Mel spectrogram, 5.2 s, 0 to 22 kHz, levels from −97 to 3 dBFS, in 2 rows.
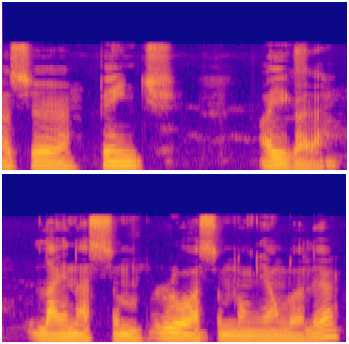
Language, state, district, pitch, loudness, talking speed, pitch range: Ao, Nagaland, Kohima, 110 Hz, -16 LUFS, 115 wpm, 105-115 Hz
